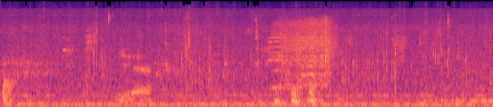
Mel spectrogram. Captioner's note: chuckles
